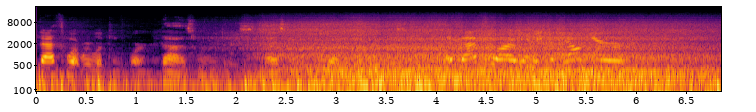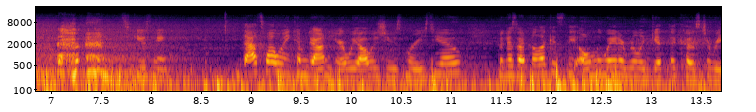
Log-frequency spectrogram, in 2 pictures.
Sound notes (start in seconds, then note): 1.7 waves crashing; 7.0 coughs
